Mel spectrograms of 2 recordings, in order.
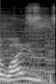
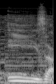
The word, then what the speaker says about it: Ys: J'ai jamais su comment le prononcer, c'est ça, Wise? – C'est Ease, en fait, qu'on devrait dire.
